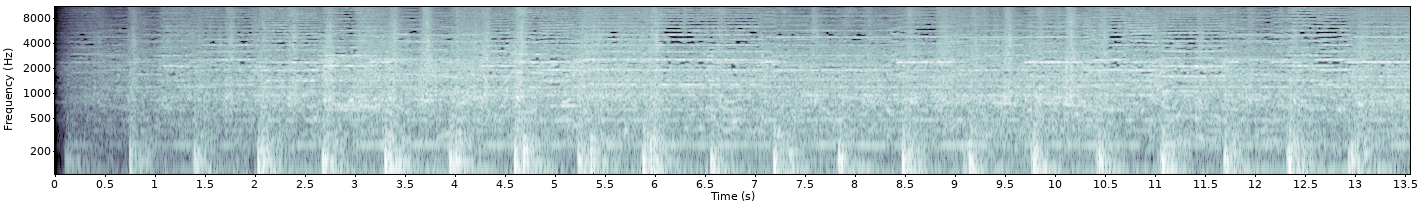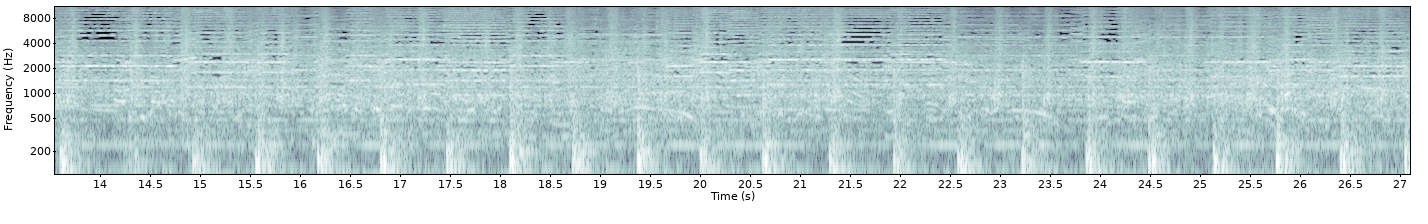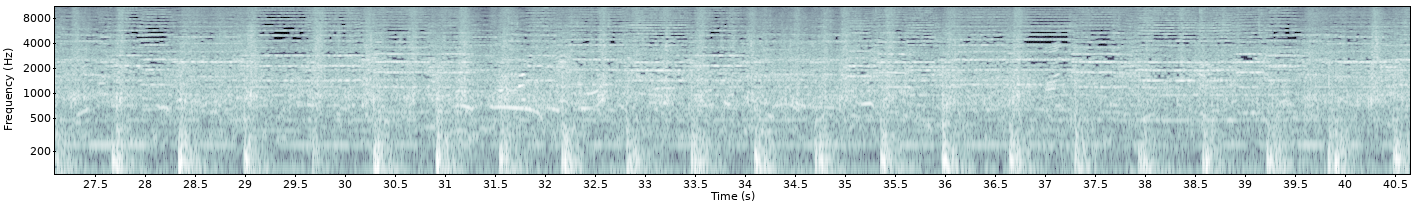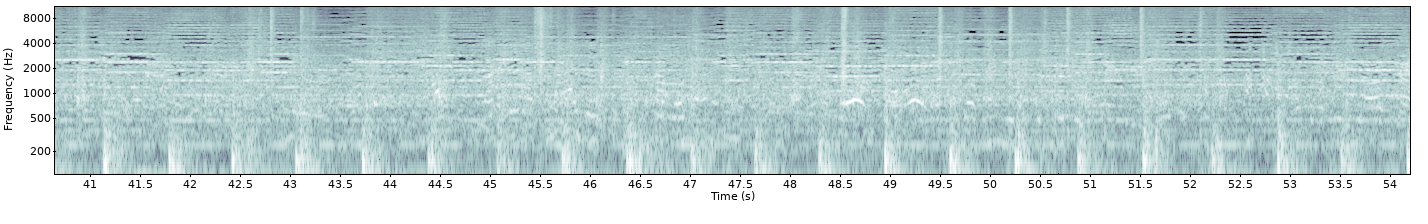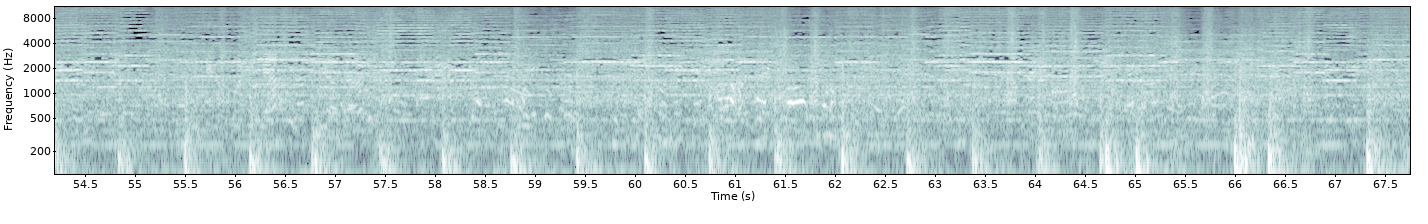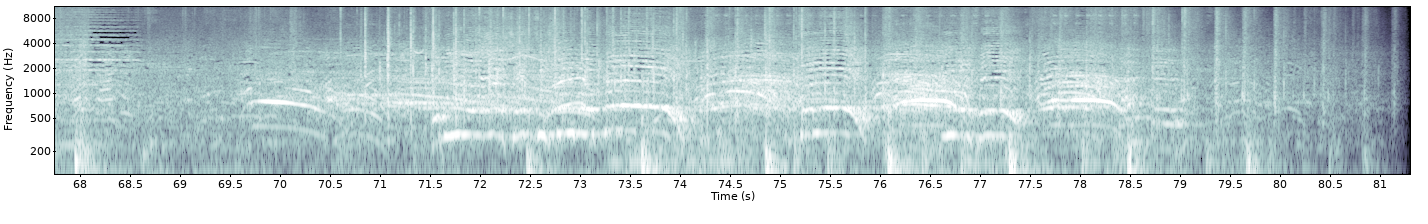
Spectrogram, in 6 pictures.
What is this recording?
carnival parade cologne drums and pipes
Carnival parade in the city of Cologne. A Scottish band of bagpipes and drums passing by, not very typical for the music normally played during German carnival parades.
